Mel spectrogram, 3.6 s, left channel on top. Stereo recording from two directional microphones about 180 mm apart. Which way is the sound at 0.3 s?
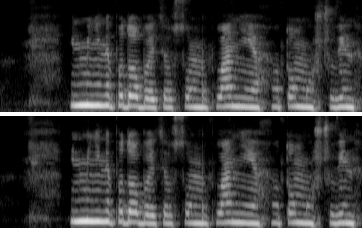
15° right (ahead or behind).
